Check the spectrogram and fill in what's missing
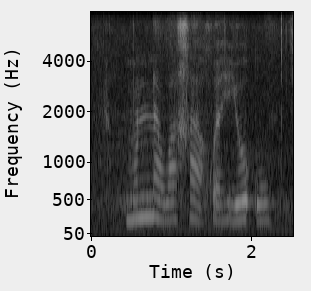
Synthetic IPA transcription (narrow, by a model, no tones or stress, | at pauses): mʊn̩nawaχaχwɛjoʔʊ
